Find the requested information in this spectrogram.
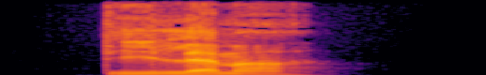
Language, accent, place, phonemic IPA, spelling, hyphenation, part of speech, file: German, Germany, Berlin, /ˌdiˈlɛma/, Dilemma, Di‧lem‧ma, noun, De-Dilemma.ogg
- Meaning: dilemma, predicament, quandary, conundrum, pickle, catch-22 (a situation with two (or more) alternatives to choose from, and where all alternatives are unsatisfactory or undesirable)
